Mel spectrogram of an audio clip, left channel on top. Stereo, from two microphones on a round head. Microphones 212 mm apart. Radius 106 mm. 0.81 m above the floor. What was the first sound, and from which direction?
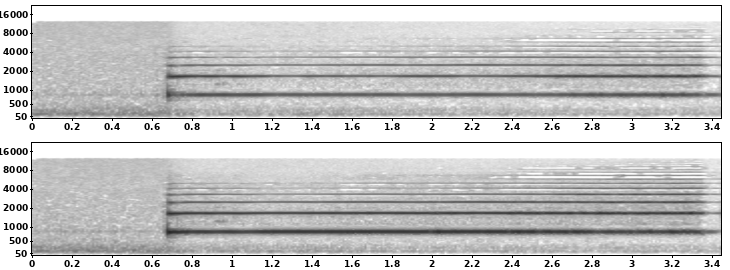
A trumpet, 30° right (ahead or behind).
